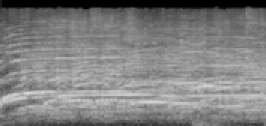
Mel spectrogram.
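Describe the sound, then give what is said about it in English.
A live audience at a showroom in Hollywood cheers loudly and steadily, with one woman in the audience giving a high, sustained scream over the top of the noise for the whole stretch. “There's a lady in the audience, wrong reaction, just screaming.”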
